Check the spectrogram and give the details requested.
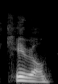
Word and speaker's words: Chiron: Spel it's spelled with a K, but it's pronounced it's spelled with a C, sorry, but it's pronounced with a K. It's Kiron.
